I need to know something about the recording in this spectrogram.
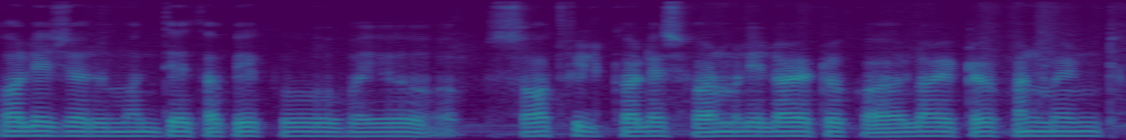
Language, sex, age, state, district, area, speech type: Nepali, male, 30-45, West Bengal, Darjeeling, rural, spontaneous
